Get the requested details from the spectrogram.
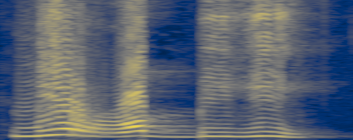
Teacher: مِن رَبِّهِ میں ادغام حقیقی بغیر غنہ آپ نے یہ سیکھا تھا نا، یعنی کہ ادھر غنہ کی صفت جو ہے وہ نہیں رہی، اور اگر غنہ کی صفت رہ جائے تو اس مین کہ یہ ناقص ہے، مکمل طور پہ مرج نہیں ہوا. تو مِن رَبِّهِ میں نون مکمل طور پہ را کے اندر مرج ہو گیا، اس لیے یہ ادغام کہلائے گا ادغام تام. ادغام صغیر کیفیت کے اعتبار سے تام ہو گیا، مکمل ہو گیا.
